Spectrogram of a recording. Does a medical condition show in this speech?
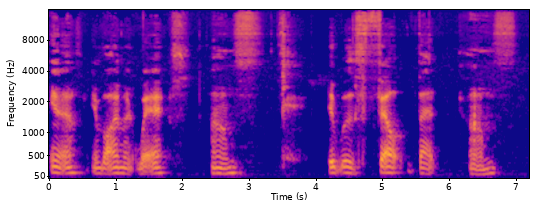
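Yes: spastic quadriplegic cerebral palsy; purely physical.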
